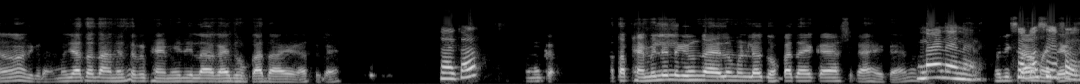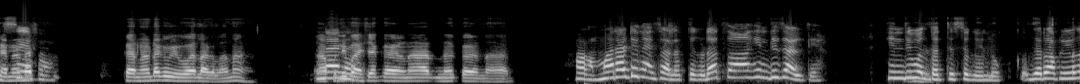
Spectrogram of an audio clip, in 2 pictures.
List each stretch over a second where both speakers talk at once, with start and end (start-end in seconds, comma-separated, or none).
9.2-11.2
